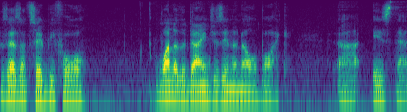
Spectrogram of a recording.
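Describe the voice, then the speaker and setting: A man speaks at a moderate pace with an Australian accent. His pitch is fairly low and his intonation fairly even. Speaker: motorcycle restoration YouTuber. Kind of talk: workshop tutorial. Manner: casual.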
